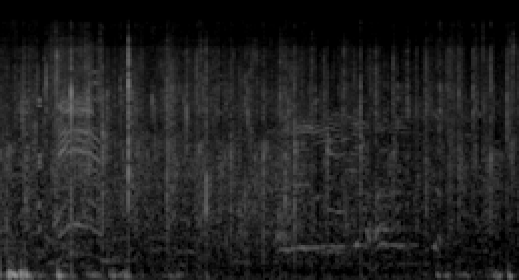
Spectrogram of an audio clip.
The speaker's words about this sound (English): If there's anybody that'll say, "I want to obey him," I wish you'd take your hands and clap them loud where the devil can hear you.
